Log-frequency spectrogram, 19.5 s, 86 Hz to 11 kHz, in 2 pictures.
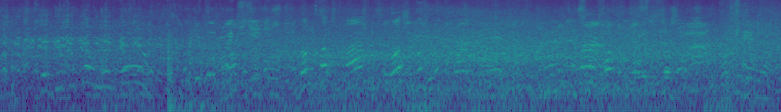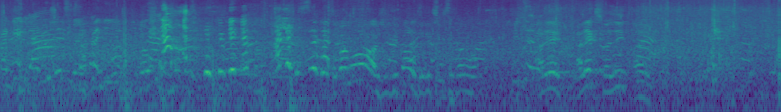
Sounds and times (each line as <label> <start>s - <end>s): kayaker 0.0s - 19.5s
river 0.0s - 19.5s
